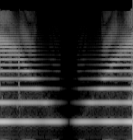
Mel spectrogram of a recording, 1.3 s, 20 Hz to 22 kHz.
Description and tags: FAUGERON Amandine 2013 2014 son4
///Made using Audacity (only)
Generate Sound > Sawtooth > Frequence 500
Effect : Tremolo
Effect : Wah-Wah (LFO Frequence 0.6)
Select the first sound sequence (from 0 to 0.70 seconds)
Copy and paste it in a new track. Erase the first one.
Effect : Fade out
Effect : Repeat (1)
Effect : Change Pitch (Change % : +10)
/// Typologie
Continu tonique
///Morphologie
Masse: Son tonique
Timbre harmonique : Eclatant
Grain : lisse
Allure : Pas de vibrato
Dynamique : Attaque abrupte
Profil mélodique : Serpentine
Profil de masse : pas d’équalisation
surveilance, Zoom, digital-sound, camera, unzoom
